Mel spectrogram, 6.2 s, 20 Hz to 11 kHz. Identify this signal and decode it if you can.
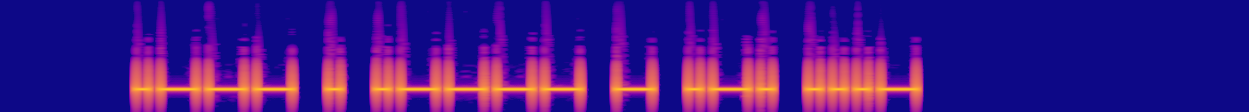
Morse code, heard as a keyed tone, about 20 wpm, 700 Hz. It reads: JE1TRV
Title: Call Signs Repeated 2x - 20wpm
